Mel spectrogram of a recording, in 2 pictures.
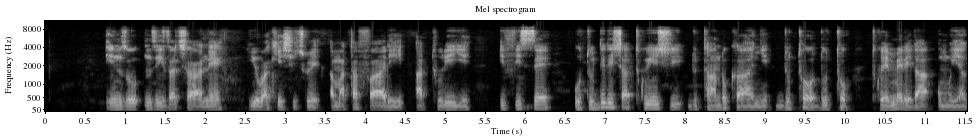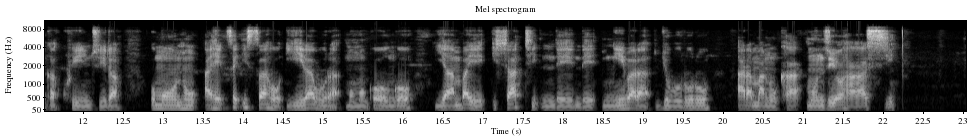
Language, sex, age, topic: Rundi, male, 25-35, education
